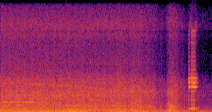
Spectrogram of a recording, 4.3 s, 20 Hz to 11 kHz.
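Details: Carbureted Honda Vario scooter with weak battery, idling about 2 minutes to charge the battery; even idle hum with smooth low beat, no misses, rattles or knocks, normal.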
